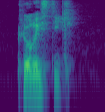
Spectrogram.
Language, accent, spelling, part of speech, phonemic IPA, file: French, France, chloristique, adjective, /klɔ.ʁis.tik/, LL-Q150 (fra)-chloristique.wav
- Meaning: chloristic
